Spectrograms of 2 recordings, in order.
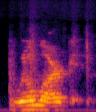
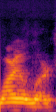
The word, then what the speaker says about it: Will Lark: And for a fact, person on this cover, Will Lark, who I kept pronouncing Wild Lark through the entire book series up until the last 6 chapters, is my favorite.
